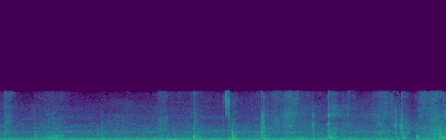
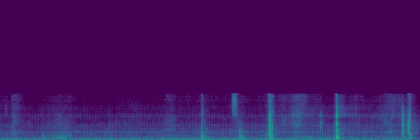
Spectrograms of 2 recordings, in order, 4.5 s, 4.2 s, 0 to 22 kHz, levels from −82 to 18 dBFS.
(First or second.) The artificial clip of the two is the second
